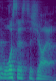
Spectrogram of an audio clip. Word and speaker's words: Worcestershire: No, I say Worcestershire.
